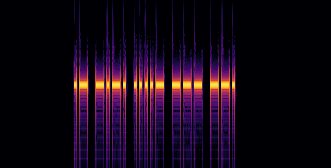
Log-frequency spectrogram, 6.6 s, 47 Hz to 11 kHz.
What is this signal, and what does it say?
Morse code, heard as a keyed tone, about 22 wpm, 700 Hz. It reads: AC4OG
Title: USA Call Signs - 5 Characters - Repeated 3x - 22wpm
